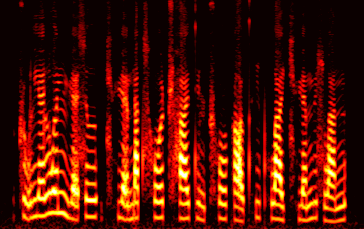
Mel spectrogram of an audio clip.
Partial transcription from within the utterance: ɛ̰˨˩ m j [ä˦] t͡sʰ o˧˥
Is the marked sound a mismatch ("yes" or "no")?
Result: no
